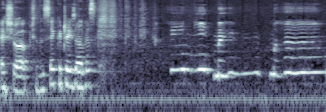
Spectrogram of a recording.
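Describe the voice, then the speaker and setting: The pace is fairly slow. The speech is quiet. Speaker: vlogger. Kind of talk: storytelling vlog. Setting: at home at night, roommate next door. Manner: quiet, hushed.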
